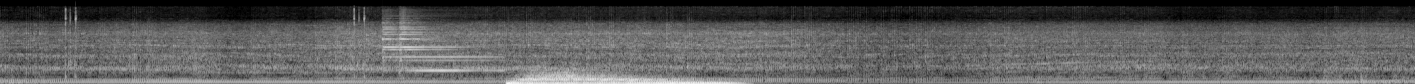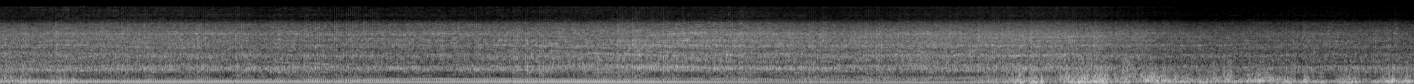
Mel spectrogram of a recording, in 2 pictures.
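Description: Eicher 480 tractor's diesel engine running steadily while pulling a rotary tiller through wet mud. About four seconds in there is a brief chime-like tone, then a much louder low sound for about two and a half seconds.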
